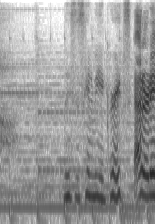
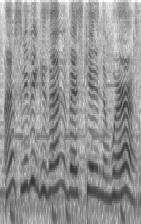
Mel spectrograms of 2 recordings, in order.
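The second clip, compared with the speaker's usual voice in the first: mocking mimicry; 5 dB quieter than usual. [name] copying Daisy's boast, mocking. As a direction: mimic a little sister's chant. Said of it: "don't mock me".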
